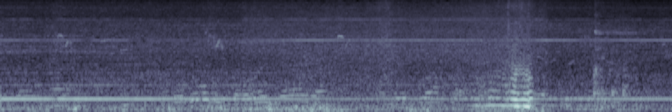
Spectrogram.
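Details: Western honey bees (Apis mellifera) from a large live colony in a chimney in Shropshire, being removed and relocated, give a steady, even buzzing drone with a brief louder flare near the end.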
